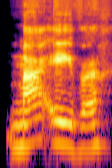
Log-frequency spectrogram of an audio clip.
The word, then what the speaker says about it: Myava: Myava.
